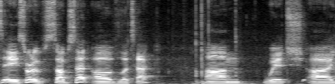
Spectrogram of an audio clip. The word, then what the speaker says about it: LaTeX: sort of subset of la tech um which uh you probably you know most of you will probably know as latex um only nerds pronounce it latex but that's uh how it's pronounced um so i'm i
